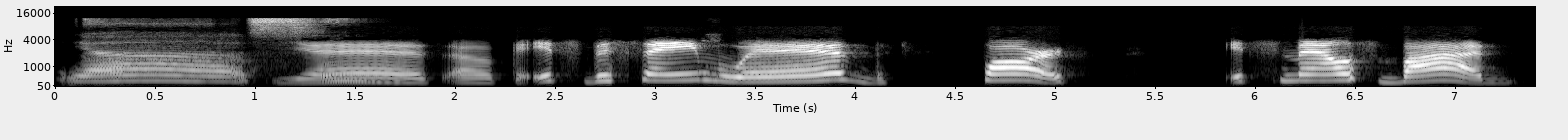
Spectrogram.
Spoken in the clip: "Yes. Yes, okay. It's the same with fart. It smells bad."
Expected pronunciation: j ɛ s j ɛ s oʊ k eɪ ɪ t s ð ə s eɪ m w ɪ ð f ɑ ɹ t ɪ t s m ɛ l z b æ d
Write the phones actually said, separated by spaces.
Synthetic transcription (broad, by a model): j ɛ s j ɛ s oʊ k eɪ ɪ t s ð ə s eɪ m w ɪ ð p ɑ ɹ t ɪ t s m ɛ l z b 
